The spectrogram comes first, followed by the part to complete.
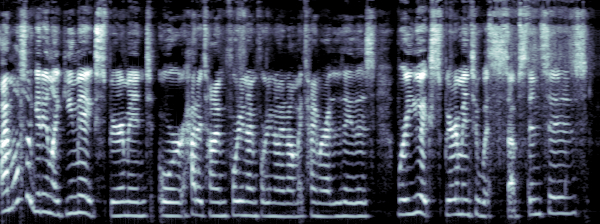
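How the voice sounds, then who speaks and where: A woman's voice: a little high, fairly even intonation, fairly quick, few pauses, a bit bright. A woman giving an intuitive tarot reading to her viewers, chatty and full of "okay" and "like" fillers. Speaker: tarot card reader.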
